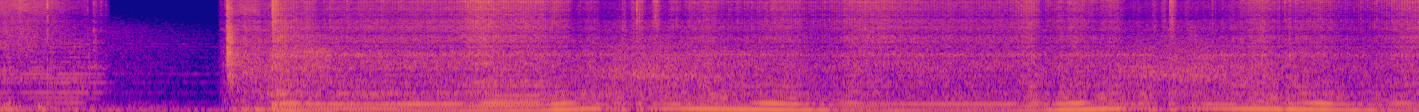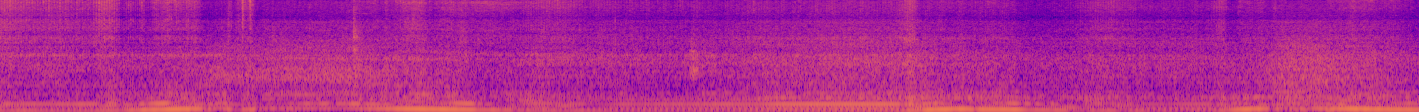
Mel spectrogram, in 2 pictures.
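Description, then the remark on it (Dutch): A car engine, with the car in neutral, catches and then revs repeatedly, its pitch swooping up and falling back in steady waves, about six blips in a row at a moderate level, with no talking. “Ik ga proberen er een geluidje uit te krijgen.”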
